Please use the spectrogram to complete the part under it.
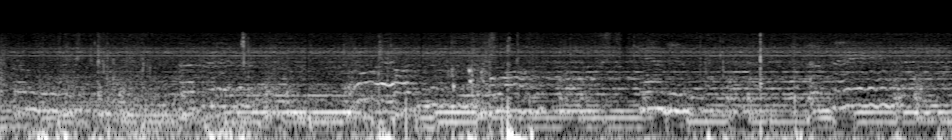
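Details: Recorded music with a steady beat and a single loud thump near the middle, with no animal voice.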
